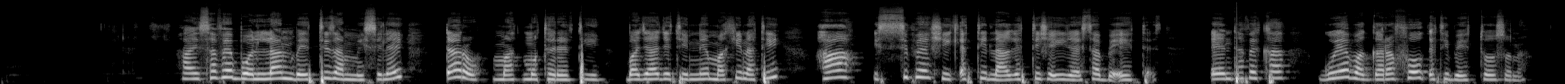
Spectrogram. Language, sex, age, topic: Gamo, female, 25-35, government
